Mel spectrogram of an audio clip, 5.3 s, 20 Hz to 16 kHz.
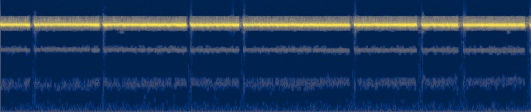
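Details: A sand cricket holds a continuous, thin, high-pitched buzzy trill, broken only by brief pauses about every second; recording from the Korean National Institute of Biological Resources, 2020. Sand cricket.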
